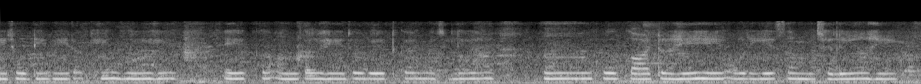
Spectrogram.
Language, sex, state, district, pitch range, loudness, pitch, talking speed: Hindi, female, Bihar, Jahanabad, 255-265 Hz, -15 LUFS, 260 Hz, 50 wpm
